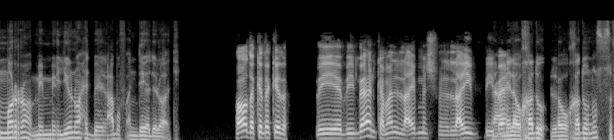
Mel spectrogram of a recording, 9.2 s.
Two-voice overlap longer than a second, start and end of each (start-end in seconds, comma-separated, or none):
none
